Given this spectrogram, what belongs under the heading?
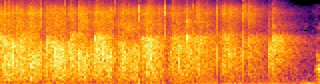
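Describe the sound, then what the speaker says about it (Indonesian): A crowd at a Pemuda Pancasila district meeting breaks into loud, sustained applause, many hands clapping densely and close by before it begins to fade near the end. "aplaus untuk kader PAC Kebasen."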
